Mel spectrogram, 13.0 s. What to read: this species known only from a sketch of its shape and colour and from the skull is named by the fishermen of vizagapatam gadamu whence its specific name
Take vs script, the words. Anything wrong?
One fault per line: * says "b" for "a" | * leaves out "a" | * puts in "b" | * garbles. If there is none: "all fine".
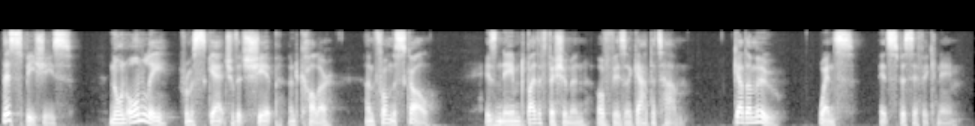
all fine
